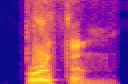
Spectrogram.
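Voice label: "burthen", American English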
